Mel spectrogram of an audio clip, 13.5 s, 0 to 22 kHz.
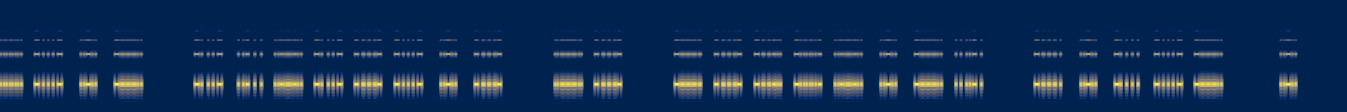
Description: Hellschreiber (Feld-Hell, 122.5 baud), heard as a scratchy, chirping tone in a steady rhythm, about 1000 Hz. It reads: … WYZWANIA SA BARDZIEJ PILNE I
